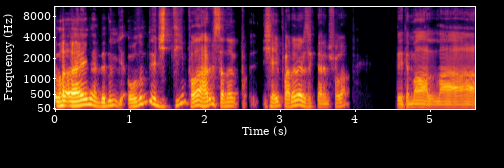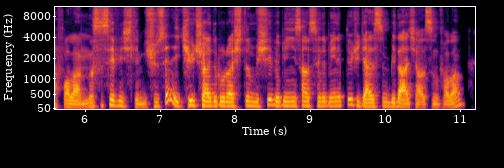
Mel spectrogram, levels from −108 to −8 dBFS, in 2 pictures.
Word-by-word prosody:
Aynen. 140 Hz, +2 st, +9 dB
Dedim 145 Hz, +5 st, +1 dB
ya -, -, -7 dB
oğlum 130 Hz, -, +1 dB
diyor 275 Hz, -, +2 dB
ciddiyim 145 Hz, -, -4 dB
falan. 155 Hz, -, +4 dB
Harbi 180 Hz, -, +3 dB
sana 130 Hz, -1 st, -2 dB
p -, -, -22 dB, 0.3 s
şey 130 Hz, +1 st, -1 dB
para 140 Hz, +2 st, +1 dB
vereceklermiş 105 Hz, -9 st, 0 dB
falan. -, -, -6 dB, 0.6 s
Dedim 100 Hz, 0 st, -5 dB
Allah 95 Hz, -2 st, -2 dB
falan. 100 Hz, -1 st, -2 dB
Nasıl 110 Hz, +5 st, -5 dB
sevinçliyim. 135 Hz, -11 st, -3 dB
Düşünsene 120 Hz, +5 st, -4 dB
2 125 Hz, +5 st, -1 dB
3 155 Hz, 0 st, -1 dB
aydır 135 Hz, 0 st, +2 dB
uğraştığım 130 Hz, 0 st, -1 dB
bir 120 Hz, -, -5 dB
şey 170 Hz, +5 st, -1 dB
ve 135 Hz, -, -2 dB
1 140 Hz, -, -2 dB
insan 135 Hz, +1 st, -3 dB
seni 135 Hz, 0 st, -5 dB
beğenip 140 Hz, +1 st, -5 dB
diyor 175 Hz, 0 st, -2 dB
ki 140 Hz, -, -6 dB
gelsin 115 Hz, +1 st, -1 dB
bir 120 Hz, -, -3 dB
daha 105 Hz, -4 st, +3 dB
çalsın 100 Hz, -1 st, -6 dB
falan. 100 Hz, -, -6 dB
130 Hz, 205 wpm, -23 LUFS, 105-140 Hz, 0.6 s, Aynen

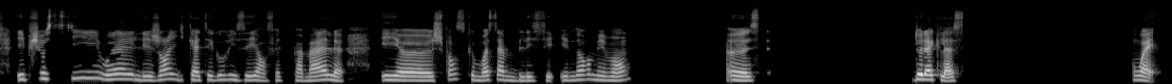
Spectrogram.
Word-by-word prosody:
Et 230 Hz, -, -1 dB
puis 235 Hz, -, -1 dB
aussi, 280 Hz, +2 st, -5 dB
ouais 235 Hz, 0 st, +1 dB
les 195 Hz, -2 st, -2 dB
gens 210 Hz, +5 st, -1 dB
ils 235 Hz, -4 st, -6 dB
catégorisaient 205 Hz, 0 st, -2 dB
en 185 Hz, -, -2 dB
fait 180 Hz, +1 st, -12 dB
pas 180 Hz, -2 st, -3 dB
mal 185 Hz, +1 st, +2 dB, 0.4 s
et 205 Hz, 0 st, +2 dB
heu, 185 Hz, -1 st, +5 dB
je 185 Hz, -, -3 dB
pense 235 Hz, +2 st, -7 dB
que -, -, -9 dB
moi 190 Hz, 0 st, +1 dB
ça 210 Hz, +1 st, 0 dB
me 185 Hz, -3 st, -7 dB
blessait 180 Hz, 0 st, -6 dB
énormément. 200 Hz, +1 st, -3 dB, 1.0 s
Heu, 195 Hz, -3 st, +5 dB
c 180 Hz, -, -5 dB, 1.6 s
De 240 Hz, -, +9 dB
la 220 Hz, -1 st, +8 dB
classe. 170 Hz, -5 st, +1 dB, 1.7 s
Ouais. -, -, +4 dB
205 Hz, 145 wpm, -23 LUFS, 185-225 Hz, 1.7 s, De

